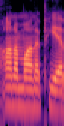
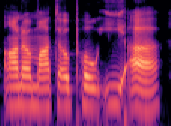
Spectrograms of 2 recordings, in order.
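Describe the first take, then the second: First: It is said in its usual everyday form. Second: It is sounded out closely following its spelling. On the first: This is how the word is normally said. "For pronunciation's sake" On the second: This helps get the ending spelling correct. "for spelling sake, I like to pronounce it"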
